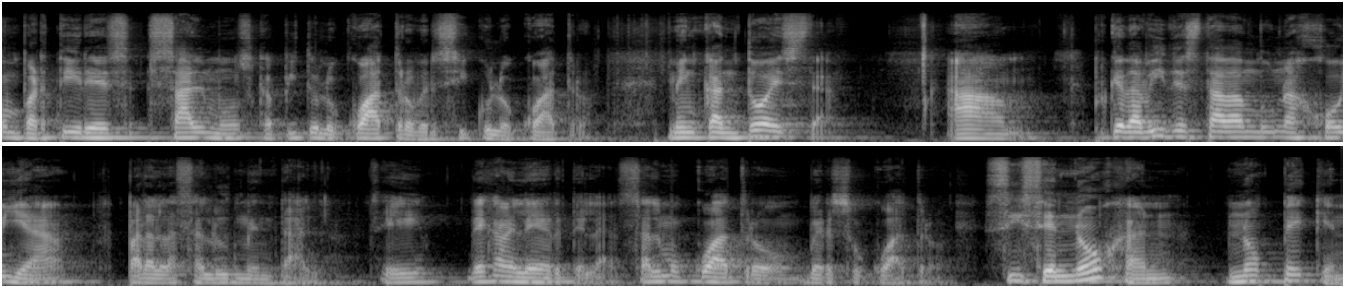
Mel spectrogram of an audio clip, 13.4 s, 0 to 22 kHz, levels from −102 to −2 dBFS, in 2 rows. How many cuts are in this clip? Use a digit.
2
